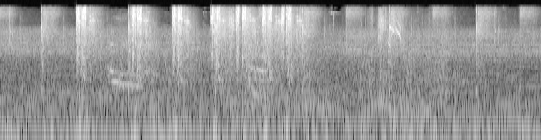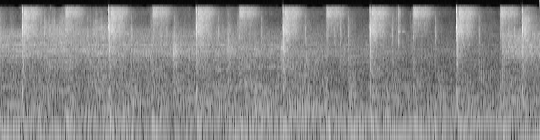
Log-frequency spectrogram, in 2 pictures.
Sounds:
Fusillade, Music

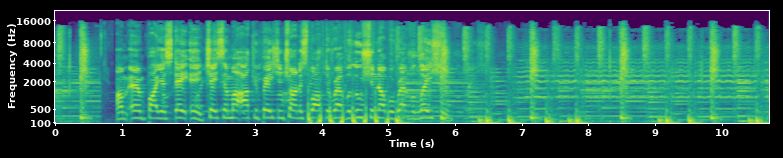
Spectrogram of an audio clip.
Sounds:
Music

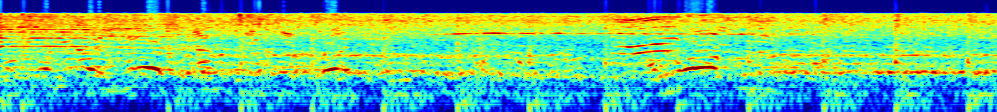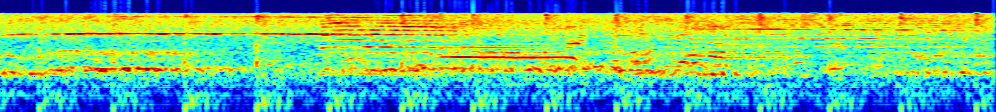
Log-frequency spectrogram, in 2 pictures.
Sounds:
Rain on surface, Music, Speech

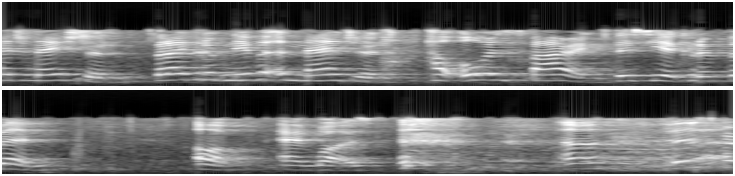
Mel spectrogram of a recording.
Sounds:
Female speech, Speech, Narration

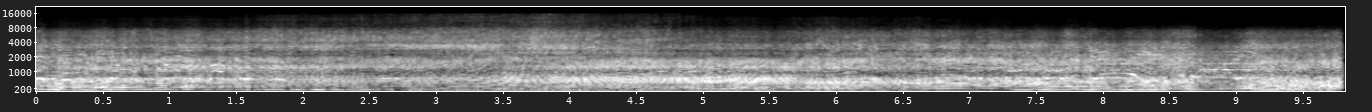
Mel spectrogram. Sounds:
Speech

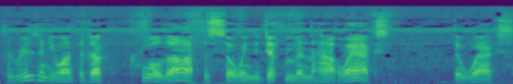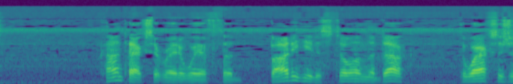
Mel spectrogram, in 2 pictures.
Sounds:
Speech

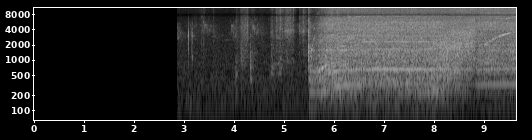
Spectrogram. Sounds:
Engine

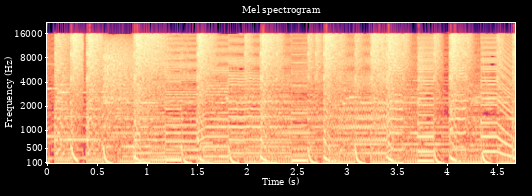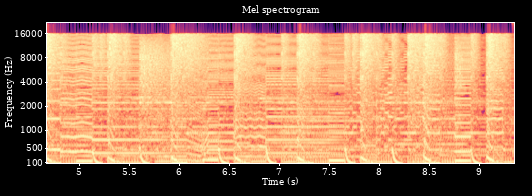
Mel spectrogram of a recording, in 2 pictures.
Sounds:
Music

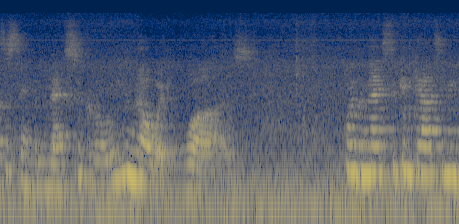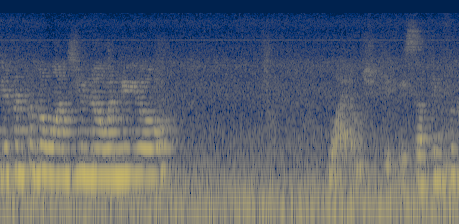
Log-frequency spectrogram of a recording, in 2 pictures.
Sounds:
Speech

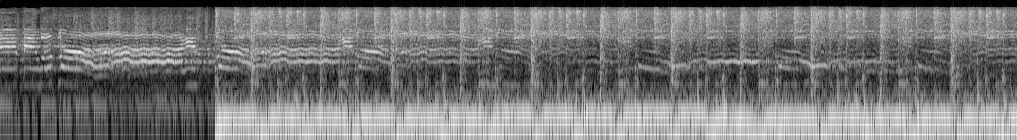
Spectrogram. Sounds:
Music

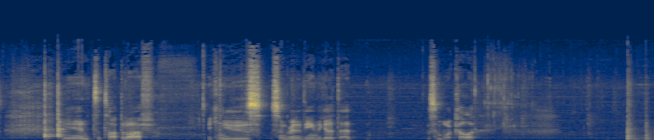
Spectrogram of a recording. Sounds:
Speech, inside a small room

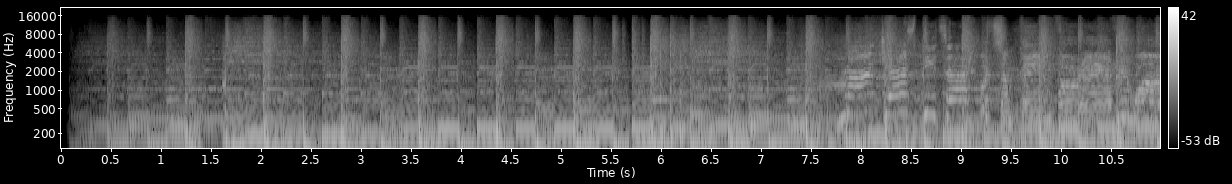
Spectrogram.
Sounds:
Jingle (music)

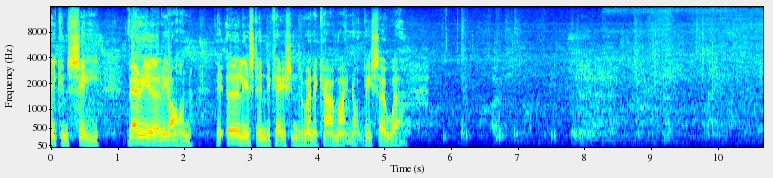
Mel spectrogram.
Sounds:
cattle mooing

